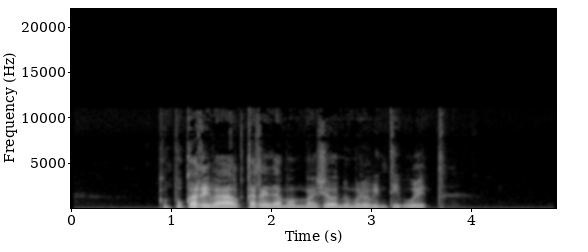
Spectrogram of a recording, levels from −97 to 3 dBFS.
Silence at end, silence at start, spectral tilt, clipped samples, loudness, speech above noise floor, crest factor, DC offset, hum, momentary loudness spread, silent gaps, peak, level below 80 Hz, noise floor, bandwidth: 1.15 s; 0.95 s; -7 dB/octave; under 0.1%; -27 LUFS; 44 dB; 22 dB; under 0.1%; none; 15 LU; none; -8 dBFS; -58 dBFS; -71 dBFS; 11.5 kHz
